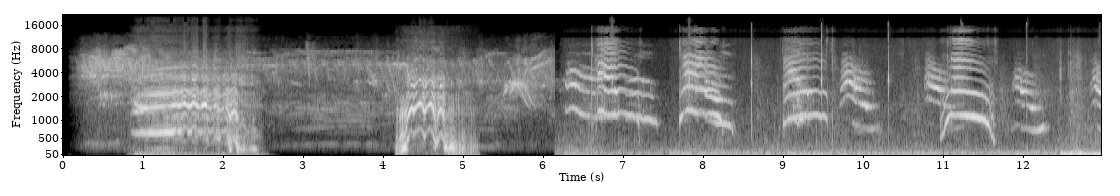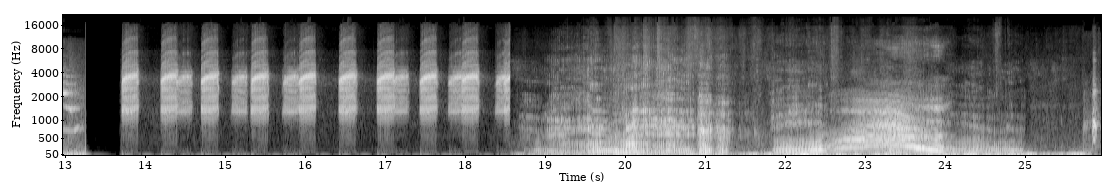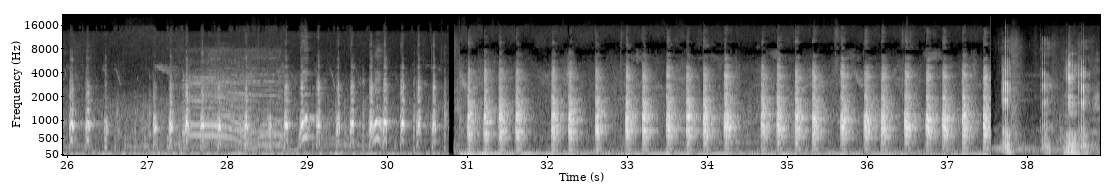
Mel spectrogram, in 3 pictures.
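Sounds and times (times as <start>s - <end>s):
pitched animal cries: 0.9s - 2.5s, 6.2s - 13.3s.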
